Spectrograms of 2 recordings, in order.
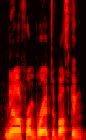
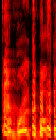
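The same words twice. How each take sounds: First: Talking through a mouthful of bread; mouth full. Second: Laughing through the line. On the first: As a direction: say it while still chewing. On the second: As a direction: burst out laughing while saying it. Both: Real, not acted. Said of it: "I can't do this with a full mouth".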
